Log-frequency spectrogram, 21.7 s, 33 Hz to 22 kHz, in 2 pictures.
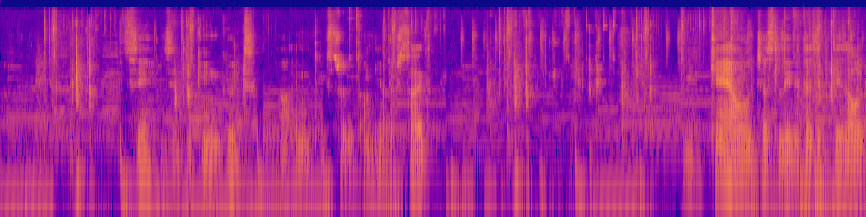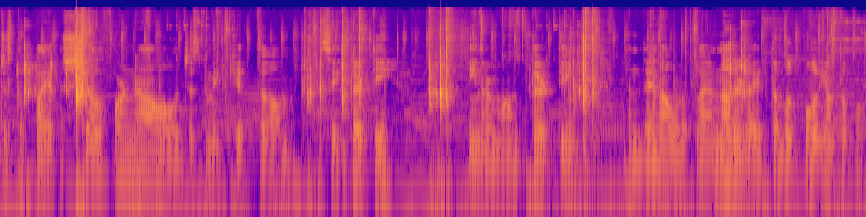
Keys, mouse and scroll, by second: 0.7 right click, 1.0 F3, 2.2 F3, 3.2 alt+middle click, 4.4 click, 6.2 right click, 6.4 F3, 7.5 alt+middle click, 7.9 c, 9.1 click, 9.8 click, 10.8-11.6 typing, 11.8 Return, 14.6 KP_3, 14.6 KP_0, 15.1 KP_Enter, 16.2 BackSpace, 16.3 BackSpace, 17.1 KP_Divide, 17.3 KP_Divide, 17.9 KP_3, 18.0 KP_0, 18.1 KP_Enter, 18.9 click, 19.6-20.4 typing, 21.2 click.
